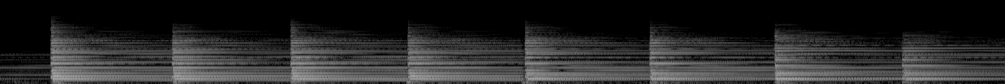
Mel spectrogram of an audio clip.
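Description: A piano plays a three-chord progression with left-hand bass notes, eight clean, evenly spaced chord strikes that ring and decay between each, close and alone.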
